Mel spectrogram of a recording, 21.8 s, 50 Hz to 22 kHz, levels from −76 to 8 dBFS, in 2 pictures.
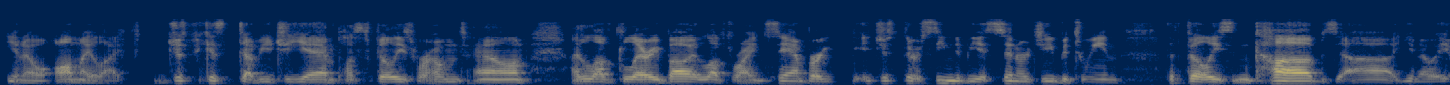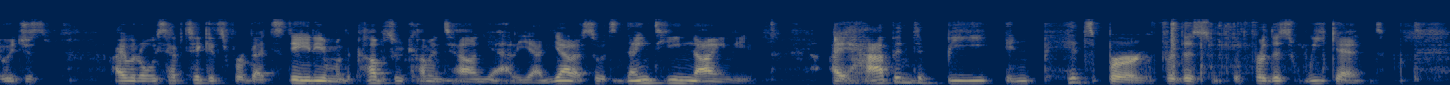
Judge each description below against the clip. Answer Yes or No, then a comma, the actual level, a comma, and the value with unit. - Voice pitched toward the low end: Yes, low, 125 Hz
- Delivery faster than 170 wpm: Yes, average, 200 wpm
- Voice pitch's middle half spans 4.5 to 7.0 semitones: Yes, average, 5.3 semitones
